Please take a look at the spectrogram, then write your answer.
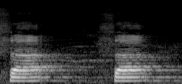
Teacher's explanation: जबान का किनारा ऊपर के दांतों के किनारों पर लगना चाहिए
